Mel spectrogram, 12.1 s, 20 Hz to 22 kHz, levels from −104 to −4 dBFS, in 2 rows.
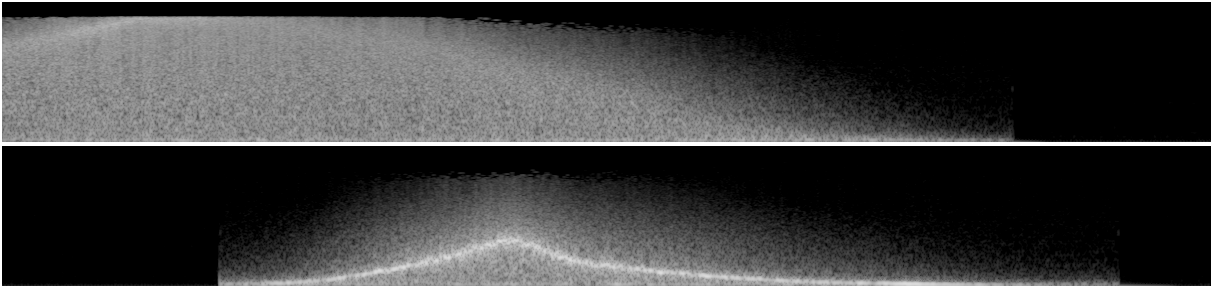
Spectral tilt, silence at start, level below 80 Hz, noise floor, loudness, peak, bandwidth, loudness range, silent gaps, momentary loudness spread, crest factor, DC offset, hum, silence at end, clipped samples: -3 dB/octave; 0 s; -42 dBFS; under -90 dBFS; -25 LUFS; -12 dBFS; 14.5 kHz; 18 LU; none; 20 LU; 18 dB; 0.2%; none; 0.7 s; under 0.1%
